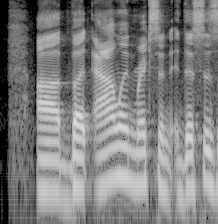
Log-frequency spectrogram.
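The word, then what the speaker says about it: Ritchson: I've changed it to Rickson because I just believe you that's how you say his name. But Alan Rickson, this is a...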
